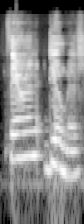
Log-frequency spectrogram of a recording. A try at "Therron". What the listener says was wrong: Yeah, you're close. It's Therron. You just say it faster. Therron.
